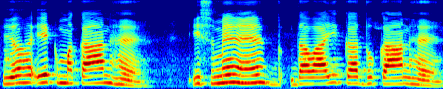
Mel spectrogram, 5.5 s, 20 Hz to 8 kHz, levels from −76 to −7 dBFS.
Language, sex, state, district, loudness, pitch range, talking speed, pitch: Hindi, female, Bihar, West Champaran, -13 LUFS, 205-240 Hz, 95 wpm, 220 Hz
